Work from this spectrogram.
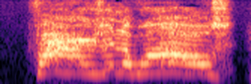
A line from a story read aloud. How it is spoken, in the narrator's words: he screamed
